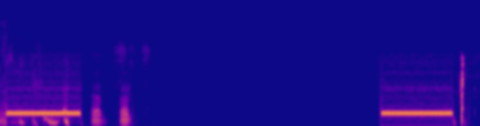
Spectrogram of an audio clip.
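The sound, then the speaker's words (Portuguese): A telephone call is being placed, with the line tones heard alone: a long steady tone burst of about one second, a few short blips, then about four seconds of silence before a second identical tone burst. “E agora eu vou ligar pra Wanda.”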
